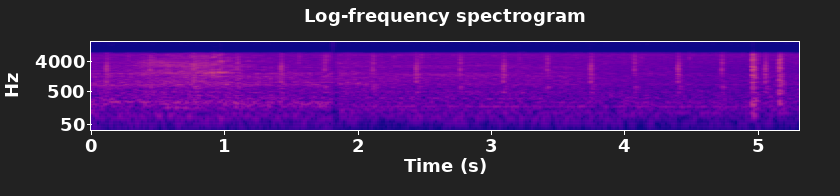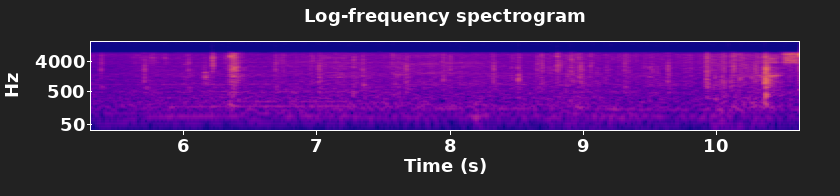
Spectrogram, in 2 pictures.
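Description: Steady engine and road noise inside a motorhome's cab while driving, the low engine note growing stronger about six seconds in. Two short sharp clicks or rattles come at about five and six seconds in.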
